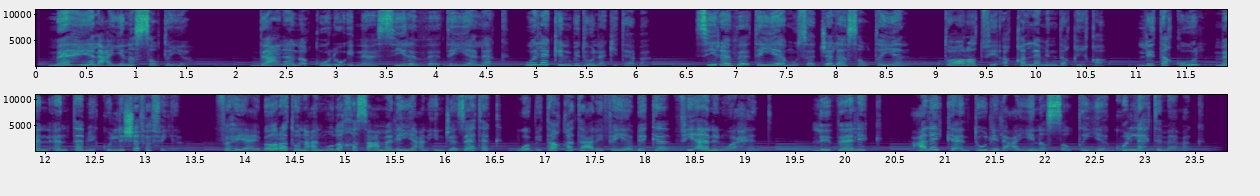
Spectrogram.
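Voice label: Arabic female Educational Modern Standard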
